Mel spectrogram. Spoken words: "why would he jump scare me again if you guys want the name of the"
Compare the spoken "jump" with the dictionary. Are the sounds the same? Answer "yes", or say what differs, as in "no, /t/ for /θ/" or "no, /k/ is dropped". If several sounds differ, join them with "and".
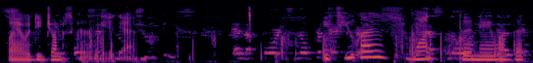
yes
